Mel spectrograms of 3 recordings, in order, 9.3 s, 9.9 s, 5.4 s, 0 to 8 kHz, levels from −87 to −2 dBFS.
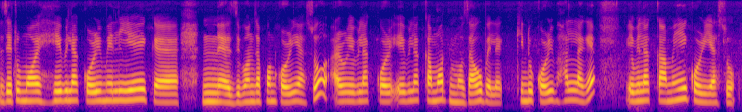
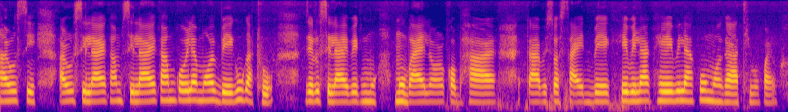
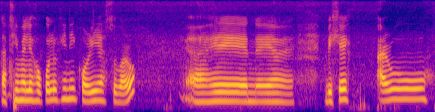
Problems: none marked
